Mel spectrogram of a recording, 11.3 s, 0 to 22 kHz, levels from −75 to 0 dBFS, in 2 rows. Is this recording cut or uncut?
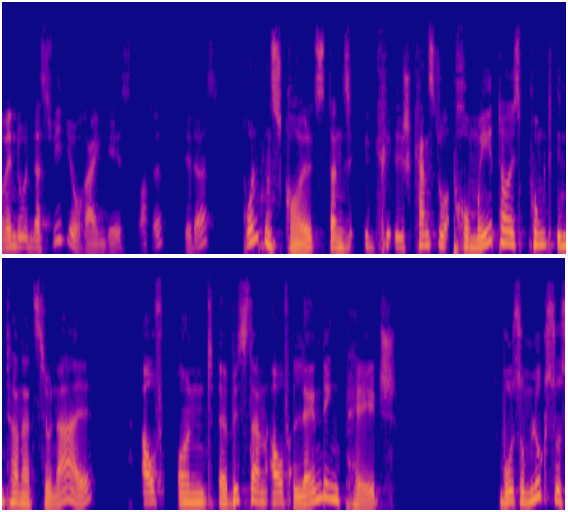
cut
